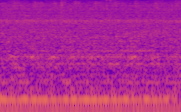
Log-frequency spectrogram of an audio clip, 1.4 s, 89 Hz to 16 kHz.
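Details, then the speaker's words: 2002 Pontiac Trans Am WS6 V8 with almost 200,000 miles, after new spark plugs replaced a single faulty plug: steady, even low rumble and a smooth idle with no skips; the misfire is gone. "No misfires. Yep. It was a plug the whole time."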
